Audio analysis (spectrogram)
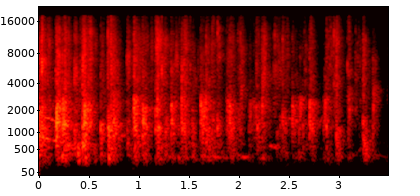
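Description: Audience applause fills the whole stretch, a dense, steady patter of many hands clapping at a fairly even moderate loudness, with no voices over it.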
